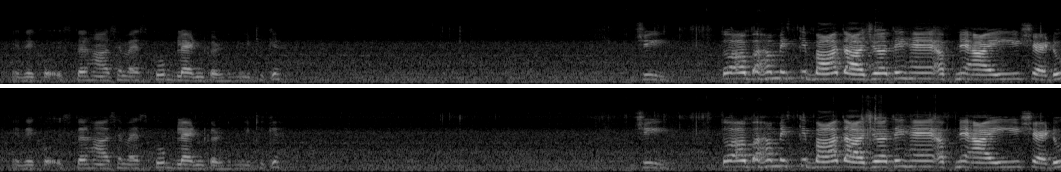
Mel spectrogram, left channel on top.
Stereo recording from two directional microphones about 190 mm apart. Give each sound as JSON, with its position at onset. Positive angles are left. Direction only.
{"t": 0.2, "sound": "a woman's voice", "side_deg": 5}
{"t": 6.4, "sound": "a woman's voice", "side_deg": -5}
